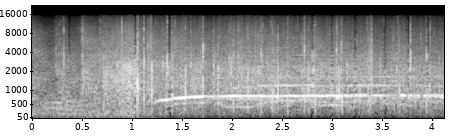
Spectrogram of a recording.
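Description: A loud round of applause from a gathered crowd at a fishing tournament event, honoring a man's life, dense sustained clapping with a whistle-like tone running through it and some voices mixed in.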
